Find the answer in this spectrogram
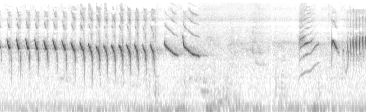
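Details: Canary giving a fast, evenly repeated trill of about twenty bright notes, then several swooping whistled slurs and a brief high buzz.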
